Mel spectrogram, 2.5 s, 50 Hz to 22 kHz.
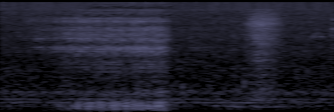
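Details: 4-month-old Boxer puppy sleeping: one short rattling snore followed by a soft exhale in a quiet room; snoring.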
